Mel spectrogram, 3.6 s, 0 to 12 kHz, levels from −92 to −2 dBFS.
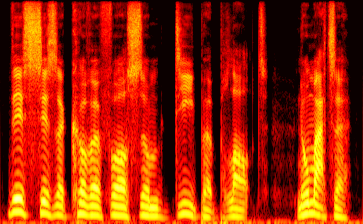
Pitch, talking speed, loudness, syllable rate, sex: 130 Hz, 165 wpm, -20 LUFS, 4.2 syllables/s, male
